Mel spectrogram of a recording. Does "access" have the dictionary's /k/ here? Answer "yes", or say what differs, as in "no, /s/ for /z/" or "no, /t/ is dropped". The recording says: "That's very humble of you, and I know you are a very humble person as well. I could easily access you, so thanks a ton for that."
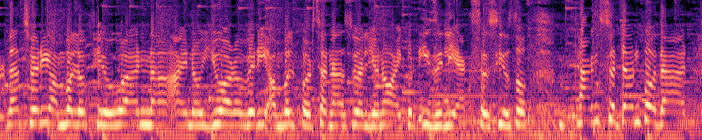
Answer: yes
